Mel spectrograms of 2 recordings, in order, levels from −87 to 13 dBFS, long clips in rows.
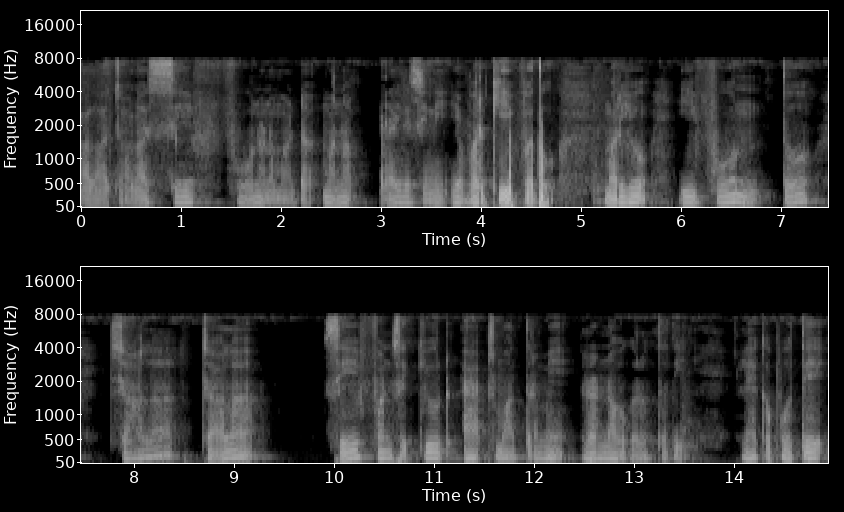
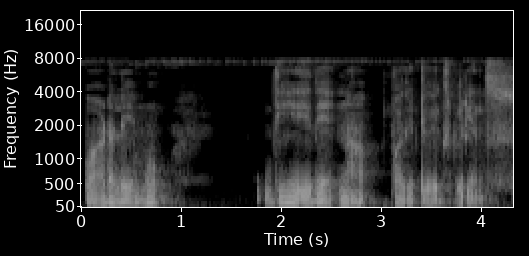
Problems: low volume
